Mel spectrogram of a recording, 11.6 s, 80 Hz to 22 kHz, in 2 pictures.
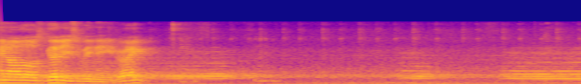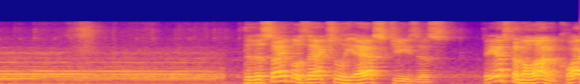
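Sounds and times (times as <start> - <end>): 
speech: 0.0 - 1.6, 8.2 - 11.6
train horn blaring: 0.0 - 8.2
train rumbling past: 0.0 - 11.6.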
